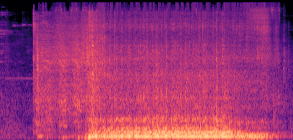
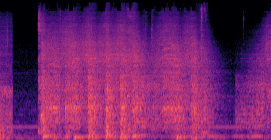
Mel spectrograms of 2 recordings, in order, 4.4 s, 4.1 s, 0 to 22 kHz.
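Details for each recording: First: Toyota MR2 with swapped K24 engine on Haltech Elite 1500 ECU, first start: starter whirr, then it catches and settles into a steady, even idle. Earlier no-start was cured by correcting the ECU top-dead-center angle setting. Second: Toyota MR2 with K24 swap on Haltech Elite 1500 ECU, first start attempts: starter whirs in uneven bursts, never fires; fuel leaking, 58 psi fuel pressure. Crank no start caused by ECU top-dead-centre angle set at 70° instead of about 310°.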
